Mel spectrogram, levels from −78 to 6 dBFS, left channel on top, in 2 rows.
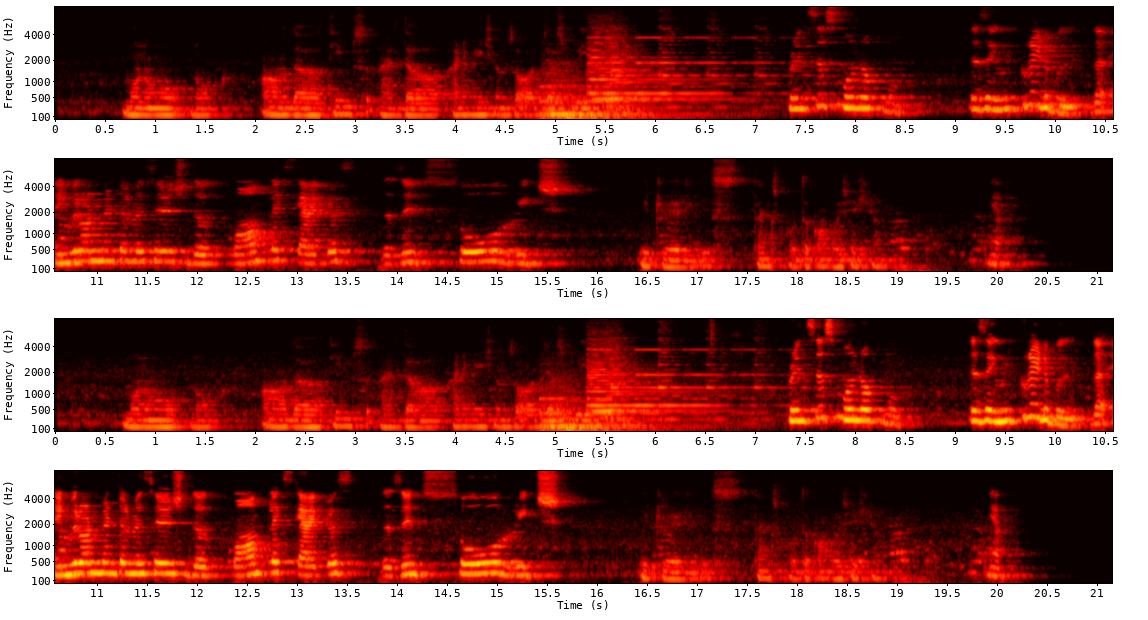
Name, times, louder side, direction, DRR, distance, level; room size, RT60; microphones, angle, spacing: voice 1, 0.7-1.7 2.0-5.9 16.4-19.1, left 1 dB, 10° left, 2 dB, 1.2 m, -37 dB
sound 1, 4.8-7.6 8.0-8.1 8.4-8.5 8.9-9.0, equal, 35° right, 1.9 m, -34 dB
voice 2, 7.3-8.5 9.1-13.4 13.9-14.2 14.6-15.6 19.0-19.1 19.9-20.1, right 5 dB, 90° right, 10 dB, 0.7 m, -28 dB
11.5 x 3.8 x 5.7 m, 1.2 s
head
